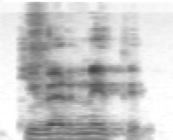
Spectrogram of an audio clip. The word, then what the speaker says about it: Kubernetes: What's the correct pronunciation of Kubernetes? Kubernetes.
